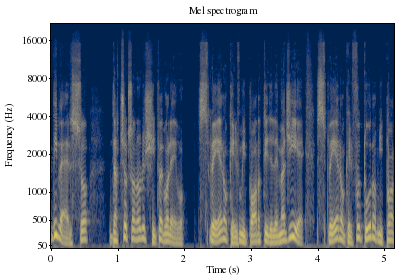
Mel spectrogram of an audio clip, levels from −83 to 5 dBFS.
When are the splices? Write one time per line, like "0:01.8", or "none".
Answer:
0:01.1
0:01.7
0:02.1
0:02.8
